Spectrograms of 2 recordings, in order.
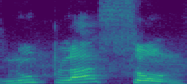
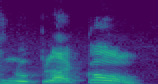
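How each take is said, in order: First: NUPLA SON with an s sound before "on"; slow, pronounce SON with a hissed s; soft c sound. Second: NUPLA CON with a k sound before "on"; hard c, wrong form. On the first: Teacher giving the correct form, soft c. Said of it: "se diría, no es nupla con". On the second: Teacher showing what not to say, hard c. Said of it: "no es nupla con". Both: Shown as a demonstration.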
